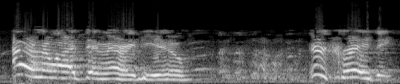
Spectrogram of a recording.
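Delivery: exasperated husband snapping at his wife; drunk husband scolding. Retold or imitated. Husband's drunken rebuke quoted.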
